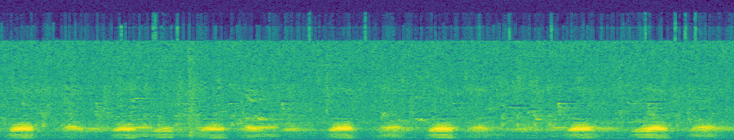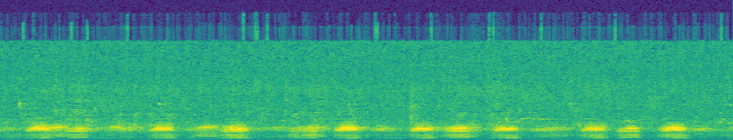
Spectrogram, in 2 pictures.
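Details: On a drizzly day, a dense mass of frogs keeps up grating, pulsed croaks, bursts overlapping irregularly so the chorus rises and dips continuously throughout.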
